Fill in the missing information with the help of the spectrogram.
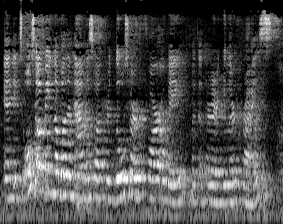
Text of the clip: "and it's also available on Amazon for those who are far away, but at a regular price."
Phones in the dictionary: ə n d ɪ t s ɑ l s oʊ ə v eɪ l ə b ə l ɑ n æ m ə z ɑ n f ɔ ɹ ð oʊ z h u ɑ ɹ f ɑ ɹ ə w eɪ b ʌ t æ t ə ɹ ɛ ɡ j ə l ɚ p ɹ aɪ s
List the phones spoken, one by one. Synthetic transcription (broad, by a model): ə n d ɪ t s ɑ l s oʊ ə v eɪ l ə b ə l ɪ n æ m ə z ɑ n f ɔ ɹ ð oʊ s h ɑ ɹ f ɑ ɹ ə w eɪ b ʌ t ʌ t ə ɹ ɛ ɡ j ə l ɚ p ɹ aɪ s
